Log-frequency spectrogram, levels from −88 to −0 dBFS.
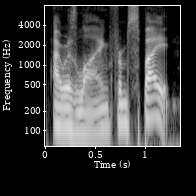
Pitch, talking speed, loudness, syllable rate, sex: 115 Hz, 220 wpm, -18 LUFS, 6.1 syllables/s, male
